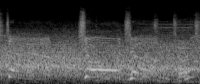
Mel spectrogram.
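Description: Stadium crowd noise from a football game broadcast: a steady crowd din with raised voices and shouts over it, and a few sharp clicks.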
